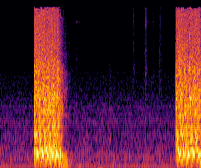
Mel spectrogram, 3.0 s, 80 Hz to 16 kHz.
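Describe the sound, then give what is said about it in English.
Two bursts of automatic gunfire from an AK-47 rifle at a shooting range in the United States, each a loud, dense rattling volley under a second long, separated by a quieter gap of faint background noise. “He shot the AK-47.”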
